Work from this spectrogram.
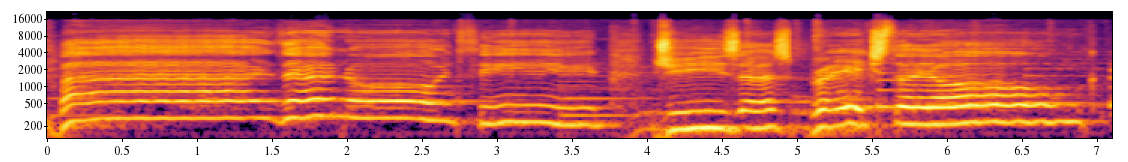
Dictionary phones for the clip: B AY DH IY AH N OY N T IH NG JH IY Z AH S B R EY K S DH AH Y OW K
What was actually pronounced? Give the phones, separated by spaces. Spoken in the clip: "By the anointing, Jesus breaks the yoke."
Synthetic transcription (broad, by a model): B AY DH IY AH N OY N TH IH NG JH IY Z AH S B R EY K S DH AH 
